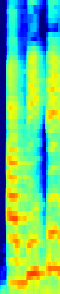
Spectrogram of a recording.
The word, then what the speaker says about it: habiter: Habiter means to live. H is silent.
